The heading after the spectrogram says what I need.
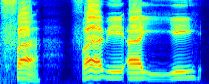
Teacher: dengan huruf Pa jangan pa biayi tapi Fa dialirkan nafasnya karena huruf Fa memiliki Salah satu sifat yaitu sifat hamus artinya mengalir Nya Nafas kita maka Fa faiayyi kemudian dilfal huruf ya ya bertasdid itu ada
